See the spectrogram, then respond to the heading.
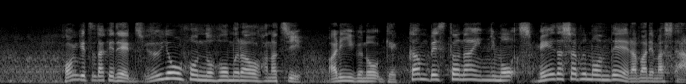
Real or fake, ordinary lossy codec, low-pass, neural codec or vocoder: fake; none; 7.2 kHz; codec, 16 kHz, 2 kbps, X-Codec, HuBERT features, trained on LibriSpeech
